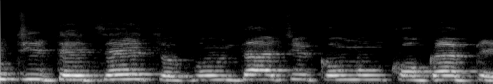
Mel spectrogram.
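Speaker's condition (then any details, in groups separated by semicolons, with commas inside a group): Cerebral palsy; present from birth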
